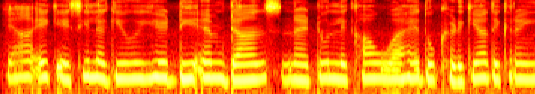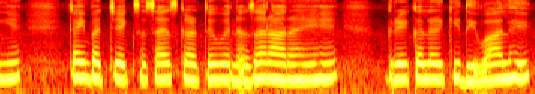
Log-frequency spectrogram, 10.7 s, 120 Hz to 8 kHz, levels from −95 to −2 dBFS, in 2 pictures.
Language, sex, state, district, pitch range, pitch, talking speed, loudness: Hindi, female, Bihar, Madhepura, 235-245 Hz, 240 Hz, 180 wpm, -17 LUFS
